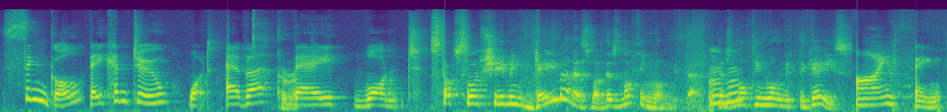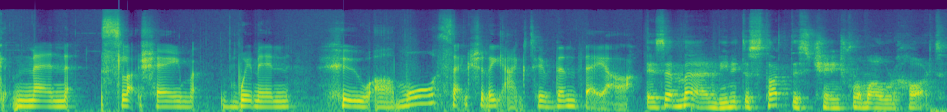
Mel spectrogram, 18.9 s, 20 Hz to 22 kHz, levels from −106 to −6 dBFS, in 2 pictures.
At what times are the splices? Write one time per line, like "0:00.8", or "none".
0:00.8
0:04.2
0:08.5
0:15.9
